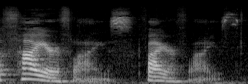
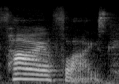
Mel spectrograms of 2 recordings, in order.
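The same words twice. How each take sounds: First: Slow "fireflies" with a strong R in "fire"; curled-tongue R. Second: Slow "Fireflies" as "fah-flies"; non-rhotic R. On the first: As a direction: curl the tongue in the middle of "fireflies". ("fireflies" com R enrolado) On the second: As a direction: drop the R in "Fireflies", tongue down. ("Fireflies" sem enrolar a língua) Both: Shown as a demonstration. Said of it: "Se você enrolar a língua".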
